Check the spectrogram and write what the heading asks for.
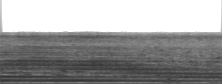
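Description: Petrol engine of a large-scale radio-controlled aerobatic biplane running steadily in flight, a constant droning note that sags slightly in pitch partway through.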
